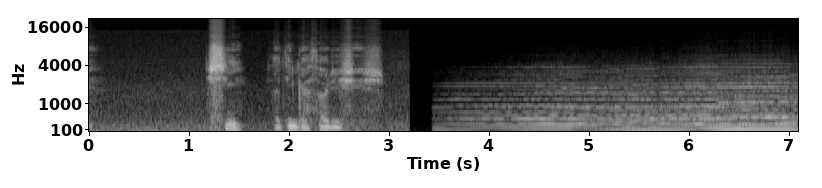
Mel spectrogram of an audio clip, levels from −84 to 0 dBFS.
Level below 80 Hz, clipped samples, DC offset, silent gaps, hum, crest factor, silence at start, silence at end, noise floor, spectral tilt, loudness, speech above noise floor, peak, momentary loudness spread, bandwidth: -54 dBFS; under 0.1%; under 0.1%; none; none; 24 dB; 0 s; 0 s; -49 dBFS; -3 dB/octave; -26 LUFS; 25 dB; -6 dBFS; 26 LU; over 20 kHz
